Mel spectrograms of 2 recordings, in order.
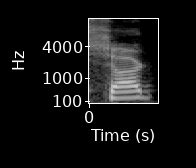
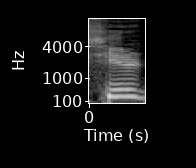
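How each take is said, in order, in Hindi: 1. स्वर 'uh' ध्वनि है, 'shurt' जैसा। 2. स्वर 'ih' ध्वनि है, 'shirt' जैसा। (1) "ये शर्ट पढ़ते हैं" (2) "इसे शिर्ट नहीं पढ़ते"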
